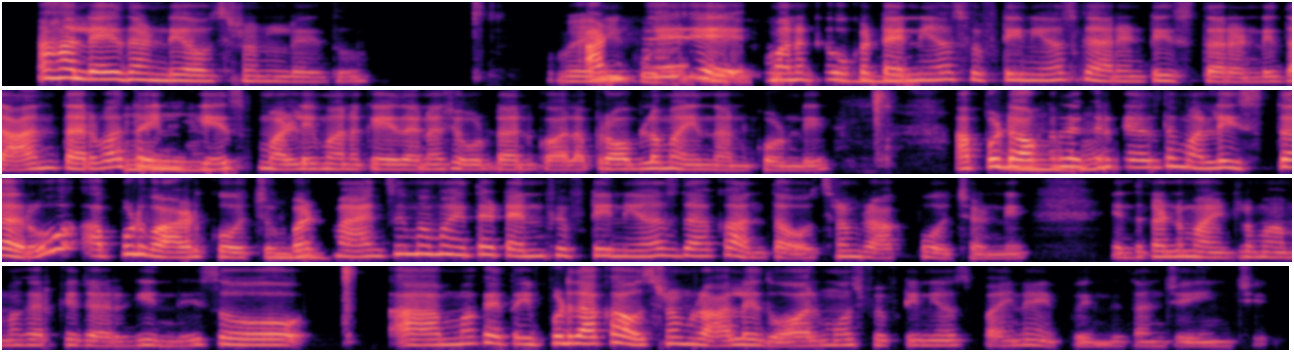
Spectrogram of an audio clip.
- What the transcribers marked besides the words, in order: lip smack; in English: "టెన్ ఇయర్స్, ఫిఫ్టీన్ ఇయర్స్ గ్యారంటీ"; in English: "వెరీ గుడ్! వెరీ గుడ్!"; in English: "ఇన్ కేస్"; in English: "ప్రాబ్లమ్"; lip smack; in English: "బట్"; in English: "టెన్ ఫిఫ్టీన్ ఇయర్స్"; in English: "సో"; lip smack; in English: "ఆల్మోస్ట్ ఫిఫ్టీన్ ఇయర్స్"
- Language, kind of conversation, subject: Telugu, podcast, నిద్ర సరిగా లేకపోతే ఒత్తిడిని ఎలా అదుపులో ఉంచుకోవాలి?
